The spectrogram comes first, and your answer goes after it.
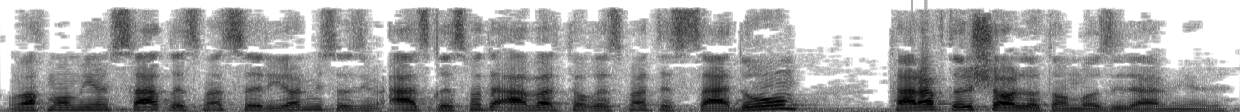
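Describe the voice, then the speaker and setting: A middle-aged man giving a religious lecture, emphatic, moving between quiet asides and loud stressed phrases. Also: fairly high pitch. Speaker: cleric lecturer. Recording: muffled lo-fi recording.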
